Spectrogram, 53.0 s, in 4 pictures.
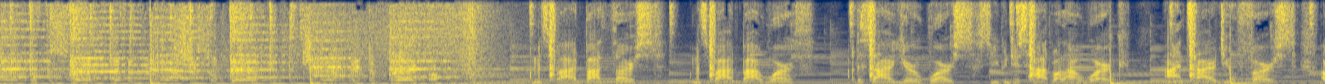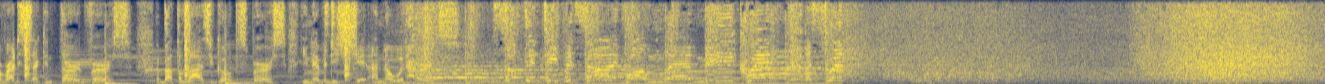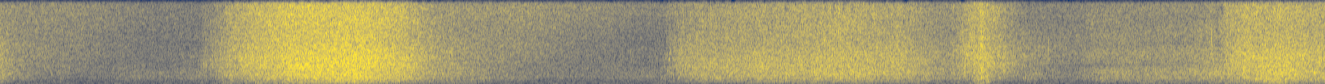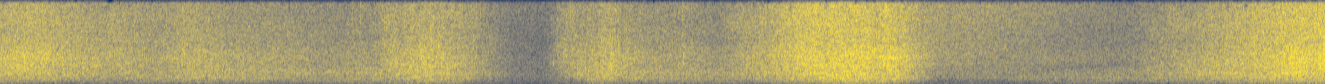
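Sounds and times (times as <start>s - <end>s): ocean waves washing in: 3.3s - 9.6s, 15.9s - 53.0s.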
